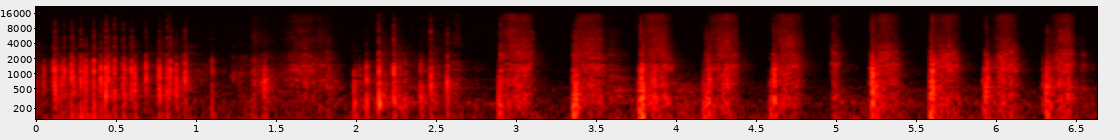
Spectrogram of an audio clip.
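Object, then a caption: Small cardboard snack box. Long painted nails rub and tap across the surfaces and edges of a small closed cardboard Pocky snack box. A dense run of quick, dry tapping and scratching gives way to a steady series of separate rasping scrapes, each a short burst of papery noise.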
